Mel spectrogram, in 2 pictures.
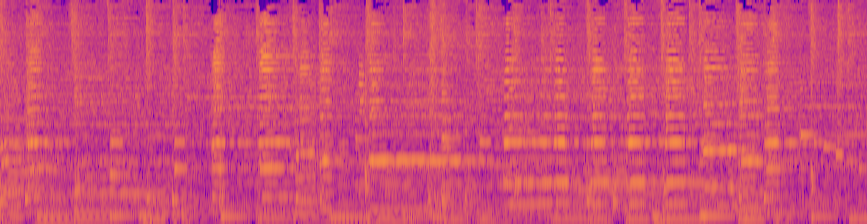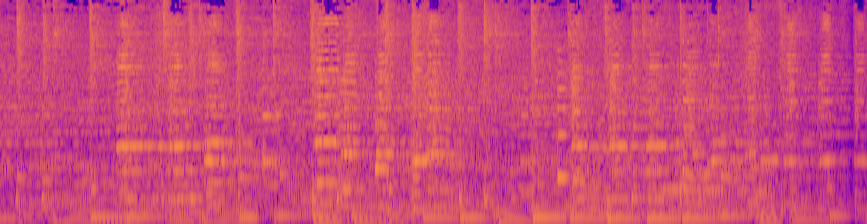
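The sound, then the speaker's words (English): Muzak-style instrumental background music plays steadily and loudly for over twenty seconds. It has a regular beat and smooth, layered melodic lines, with no voices. “That was the sound of Muzak, for those of you who wanted to know. And it's official because I got it from the BBC website and they said that it was an example of Muzak.”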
